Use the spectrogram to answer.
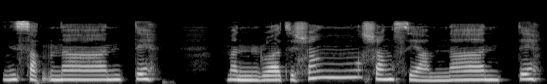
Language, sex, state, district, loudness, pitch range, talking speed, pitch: Mizo, female, Mizoram, Aizawl, -16 LUFS, 210-240 Hz, 120 wpm, 220 Hz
